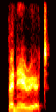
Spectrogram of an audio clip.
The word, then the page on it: phanariot: Indian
